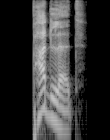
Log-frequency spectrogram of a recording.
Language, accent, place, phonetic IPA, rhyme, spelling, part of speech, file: German, Germany, Berlin, [ˈpadlət], -adlət, paddlet, verb, De-paddlet.ogg
- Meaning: second-person plural subjunctive I of paddeln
